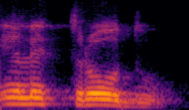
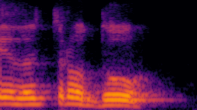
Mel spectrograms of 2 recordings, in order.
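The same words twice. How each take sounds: First: Eletrodo slowed, stress on tro with closed o, e-le-TRO-do; stress on second syllable. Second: Eletrodô stressed on the end, e-le-tro-DÔ; stress on last syllable. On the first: Teacher to class, showing the right option: eletrodo stressed e-le-TRO-do. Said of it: "Se for dois". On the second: Teacher to class, showing the wrong option: eletrodô stressed at the end. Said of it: "E se for um". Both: Shown as a demonstration.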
